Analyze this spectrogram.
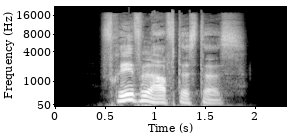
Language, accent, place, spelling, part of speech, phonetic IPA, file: German, Germany, Berlin, frevelhaftestes, adjective, [ˈfʁeːfl̩haftəstəs], De-frevelhaftestes.ogg
- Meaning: strong/mixed nominative/accusative neuter singular superlative degree of frevelhaft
